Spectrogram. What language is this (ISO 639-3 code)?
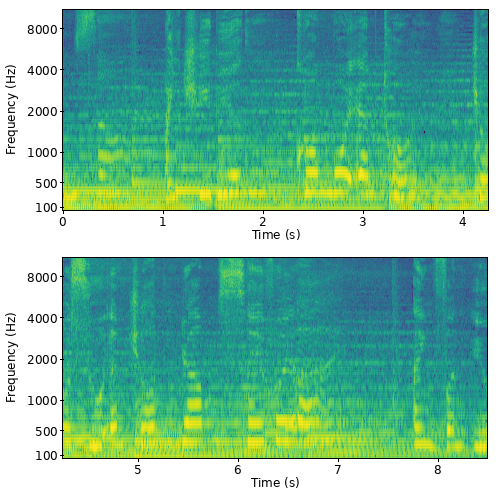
vie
